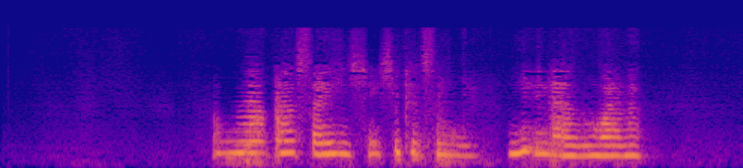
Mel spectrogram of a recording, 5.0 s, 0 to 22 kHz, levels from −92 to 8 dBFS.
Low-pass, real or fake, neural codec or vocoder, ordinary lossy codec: 19.8 kHz; fake; codec, 44.1 kHz, 0.9 kbps, DAC; AAC, 32 kbps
